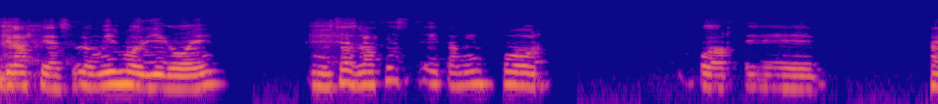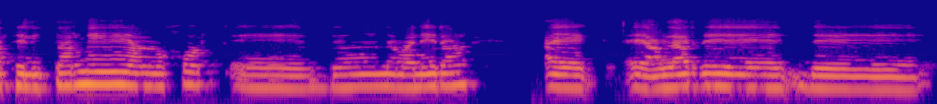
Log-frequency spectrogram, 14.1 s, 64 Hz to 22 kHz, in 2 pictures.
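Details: Aphasia in an adult woman, founder of an aphasia foundation, after a stroke about 20 years ago; Spanish speaker, real patient in chronic stage with ongoing therapy.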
